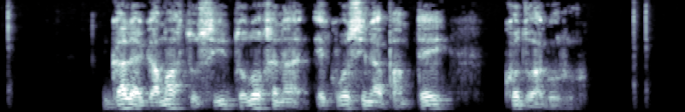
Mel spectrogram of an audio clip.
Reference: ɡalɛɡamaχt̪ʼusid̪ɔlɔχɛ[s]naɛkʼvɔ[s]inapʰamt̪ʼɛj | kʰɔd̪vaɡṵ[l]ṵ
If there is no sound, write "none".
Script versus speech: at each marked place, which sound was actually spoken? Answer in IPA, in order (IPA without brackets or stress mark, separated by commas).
none, s, ɾ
